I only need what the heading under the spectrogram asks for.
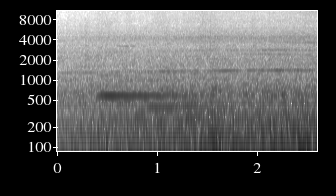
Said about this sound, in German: Hohenschönhauser Straße. Die Tram biegt ab,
